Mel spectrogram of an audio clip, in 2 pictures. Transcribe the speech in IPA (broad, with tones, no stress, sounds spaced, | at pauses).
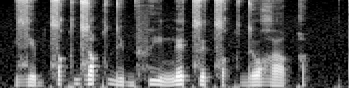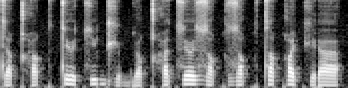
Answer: z e˨ b t͡s ə˦ q d͡z ø˦ q d y˨ b f i˦˨ n ɛ˦ t͡s ə˧ t͡s ə˨ q d o˧ ʁ a˨ q | t e˨ qʰ e˨˦ q t ø˦˨ t͡s y˦ d͡ʒ ə˨ b ɾ y˨ qʰ ə˧ t͡s œ˦ z ɔ˧ q z o˦˨ q t ɛ˦ q œ˧ t͡ʃ ə˧ ɾ a˧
